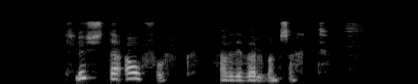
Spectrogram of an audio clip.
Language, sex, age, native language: Icelandic, female, 40-49, Icelandic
